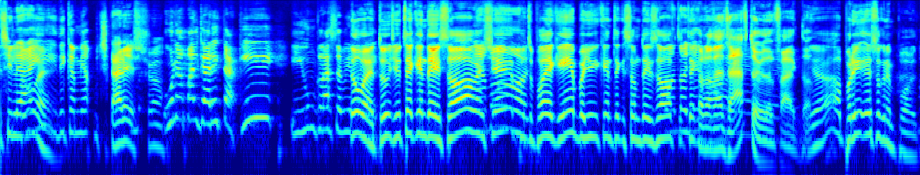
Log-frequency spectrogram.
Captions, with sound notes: (Speaking Foreign Language) That is true. (Speaking Foreign Language) Dude, you're taking days off to play a game, but you can take some days off to take off. That's after the fact though. Yeah, but it's gonna be important.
